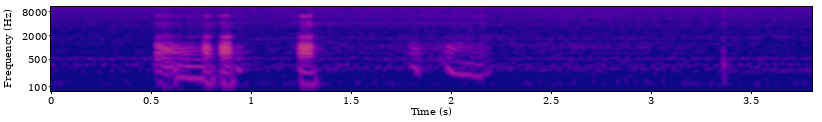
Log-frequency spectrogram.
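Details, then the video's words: Shih Tzu, a female with sinus issues, snoring: a cluster of short, wheezy, snorting bursts in the first two seconds, followed by a quiet stretch with a single faint click. "the snoring Tzu"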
